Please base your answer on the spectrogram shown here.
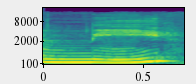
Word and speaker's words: knee: Then below your knee. Notice that the K is silent.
